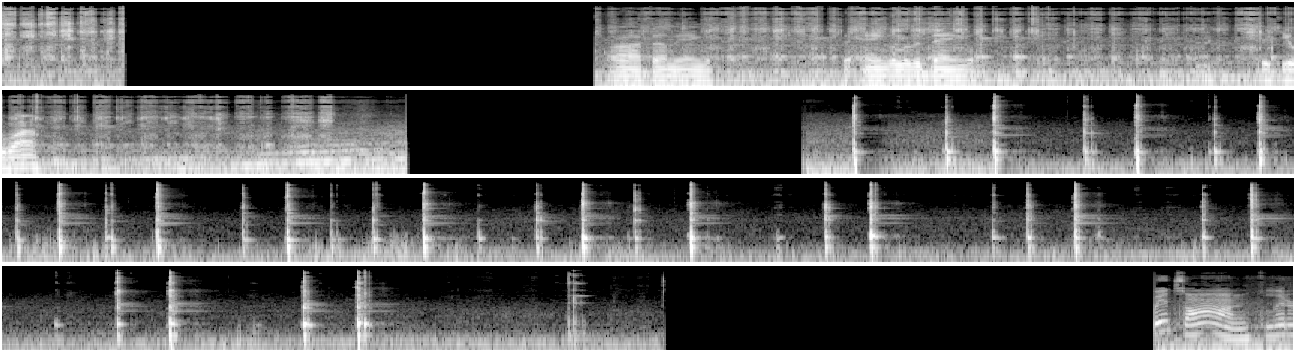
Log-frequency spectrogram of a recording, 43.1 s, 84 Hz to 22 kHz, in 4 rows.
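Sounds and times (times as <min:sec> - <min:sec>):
hammer tapping steel: 0:17.8 - 0:27.6, 0:31.5 - 0:34.0, 0:34.8 - 0:35.6.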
